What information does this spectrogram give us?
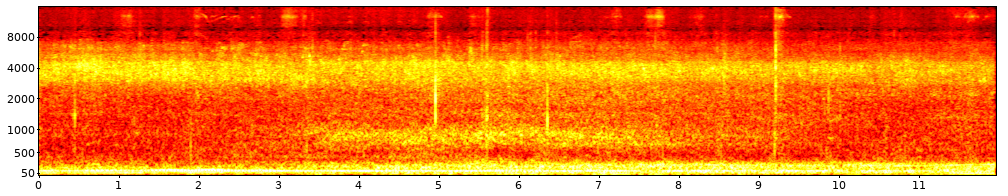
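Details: A steady low rumble of passing traffic with a few faint clicks, and no clear animal voice.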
